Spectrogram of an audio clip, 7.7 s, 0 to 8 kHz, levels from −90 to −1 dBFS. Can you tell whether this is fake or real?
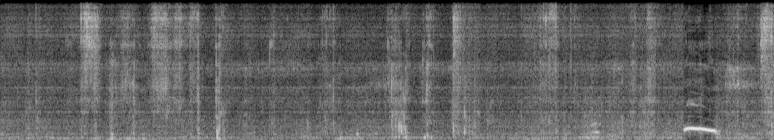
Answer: fake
